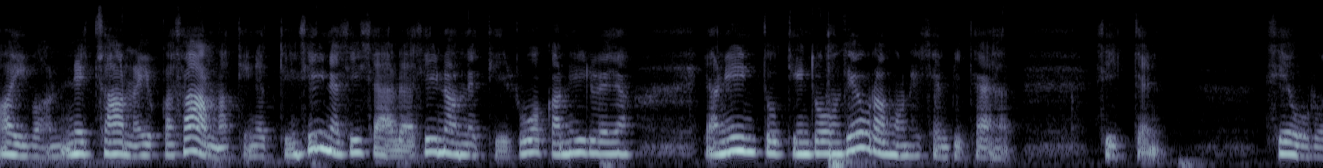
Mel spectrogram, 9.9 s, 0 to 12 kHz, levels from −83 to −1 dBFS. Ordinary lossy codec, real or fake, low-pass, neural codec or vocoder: none; fake; 10.8 kHz; vocoder, 44.1 kHz, 128 mel bands every 256 samples, BigVGAN v2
